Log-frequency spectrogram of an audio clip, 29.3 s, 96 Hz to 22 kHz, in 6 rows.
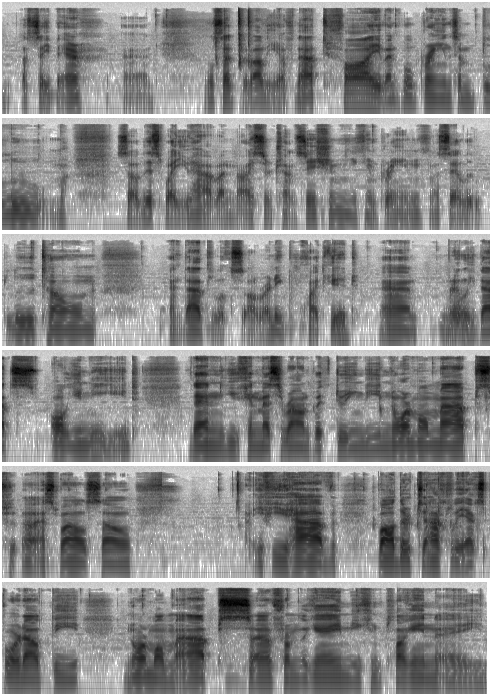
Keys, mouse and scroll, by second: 0.6 middle click, 1.5-2.9 drag, 3.8 click, 4.3-4.7 middle drag, 5.2 middle drag, 5.9-7.7 middle drag, 8.5 click, 10.3 click, 10.6 middle click, 10.7 click, 10.8 middle click, 13.1 drag, 13.2 middle click, 13.3 click, 13.8-14.2 drag, 14.9 click, 15.5 click, 16.4 click, 17.0 click, 17.5 click, 18.4 shift+a, 21.1-21.7 drag, 22.1 click, 23.0 click, 23.6 ctrl+c, 25.5 ctrl+v, 25.5 click, 26.3 click, 27.3 click, 28.4 click, 29.2 click.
